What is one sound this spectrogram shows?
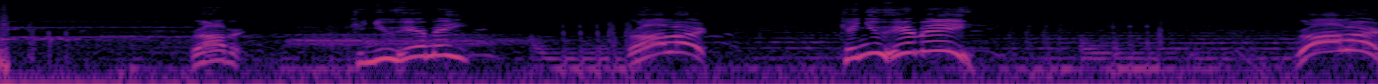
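A young man speaks into a close microphone in short bursts.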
